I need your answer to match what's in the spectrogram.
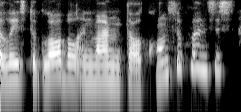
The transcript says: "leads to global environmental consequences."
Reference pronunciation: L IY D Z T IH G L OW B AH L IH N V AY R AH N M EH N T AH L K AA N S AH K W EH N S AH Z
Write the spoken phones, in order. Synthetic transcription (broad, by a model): L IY D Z T IH G L OW B AH L IH N V AY R AH N M EH N T AH L K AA N S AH K W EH N S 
